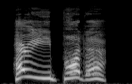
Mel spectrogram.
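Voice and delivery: tiny, high, quivering squeak. Reading the story, the narrator voices the petrified Dobby calling Harry: Dobby's tiny quivering squeak. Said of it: "he squeaked in the tiniest quiver of a voice".

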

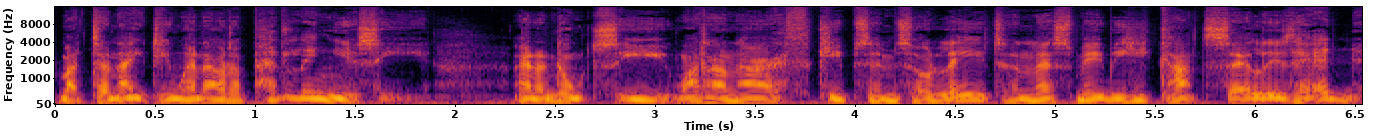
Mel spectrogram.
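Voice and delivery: ordinary delivery

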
